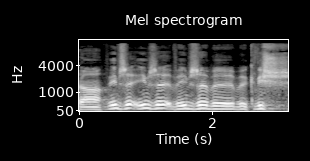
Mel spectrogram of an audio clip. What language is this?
Hebrew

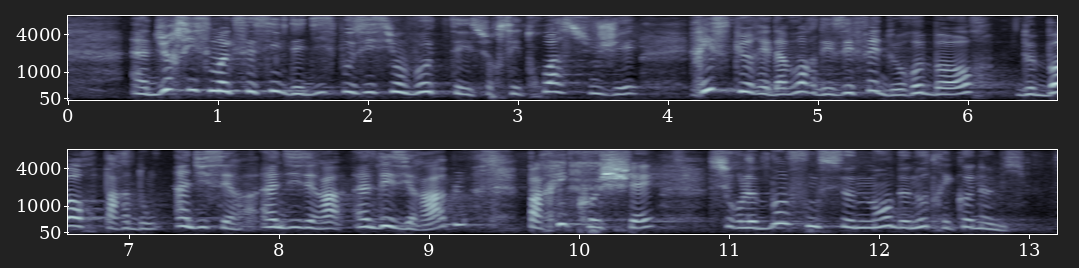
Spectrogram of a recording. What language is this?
French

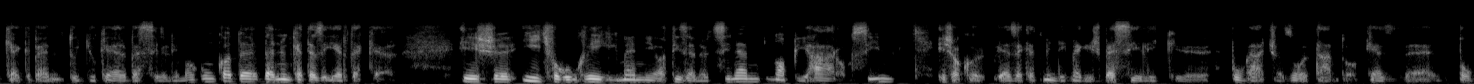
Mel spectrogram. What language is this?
Hungarian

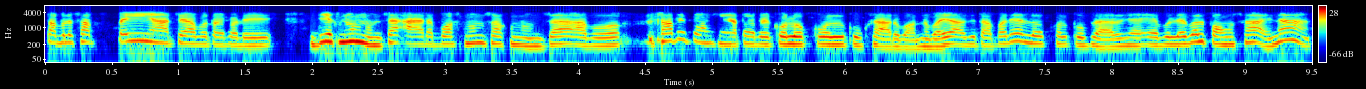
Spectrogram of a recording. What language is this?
Nepali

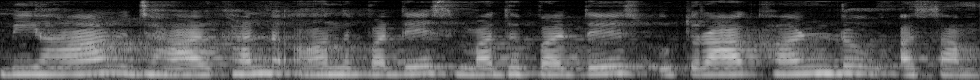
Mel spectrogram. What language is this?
Maithili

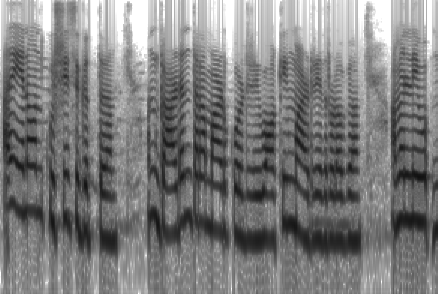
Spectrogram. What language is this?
Kannada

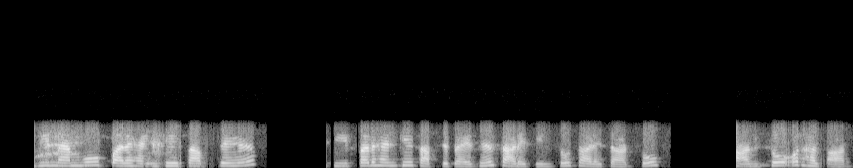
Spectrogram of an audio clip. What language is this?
Urdu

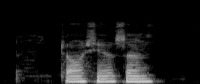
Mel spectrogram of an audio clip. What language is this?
Chinese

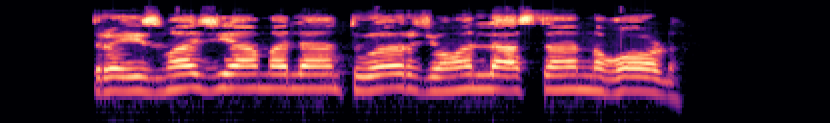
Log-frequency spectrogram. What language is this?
Yidgha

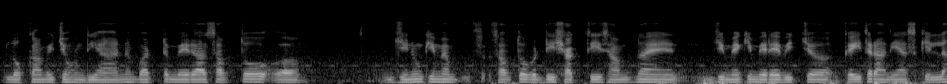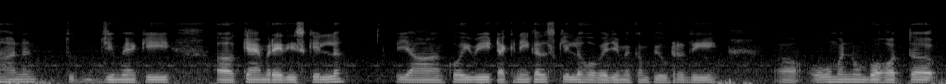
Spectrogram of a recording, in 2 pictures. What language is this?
Punjabi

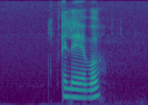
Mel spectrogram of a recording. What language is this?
Swedish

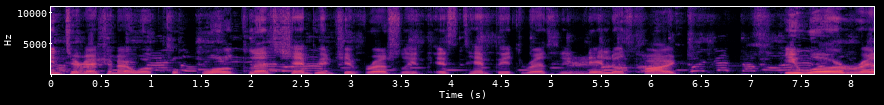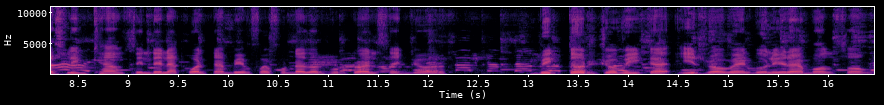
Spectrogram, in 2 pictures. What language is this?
Spanish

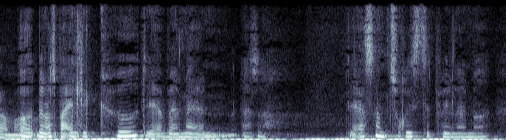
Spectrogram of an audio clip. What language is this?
Danish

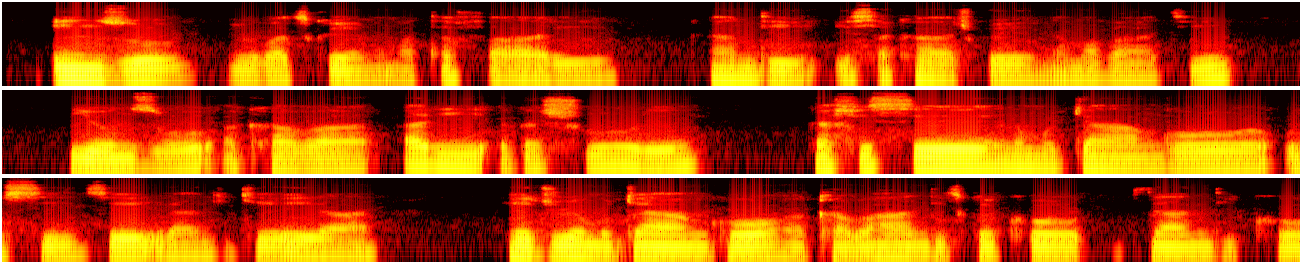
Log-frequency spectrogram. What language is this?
Rundi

